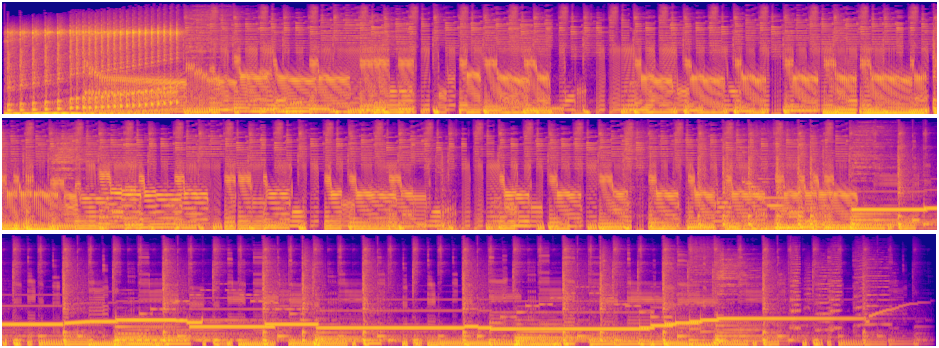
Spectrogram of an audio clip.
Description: Pop

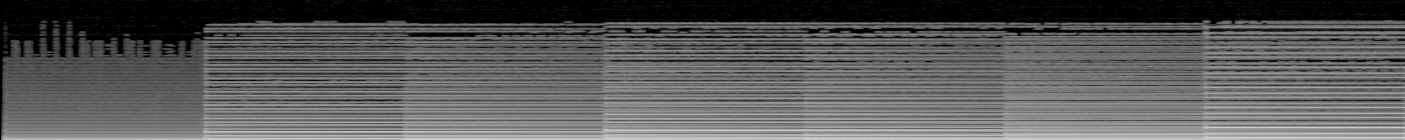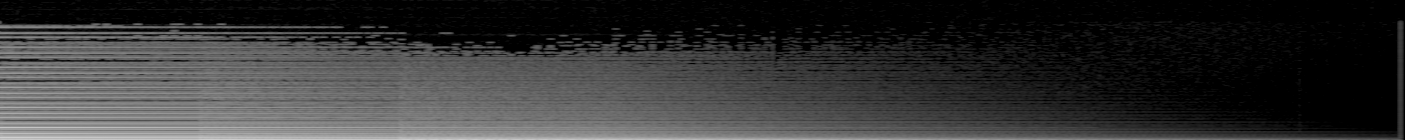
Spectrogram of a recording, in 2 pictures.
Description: logbells

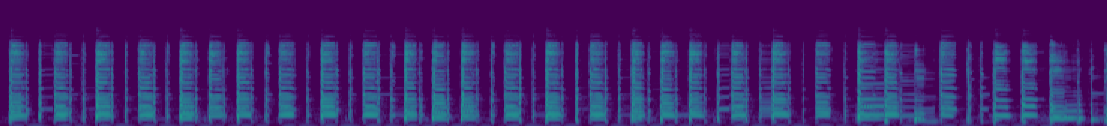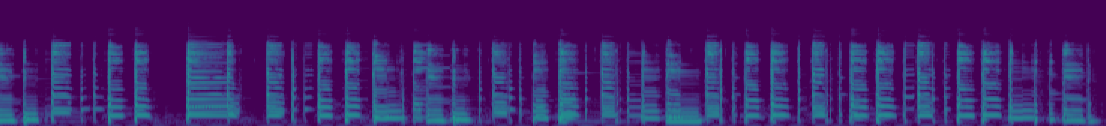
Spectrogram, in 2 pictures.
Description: Strat bright

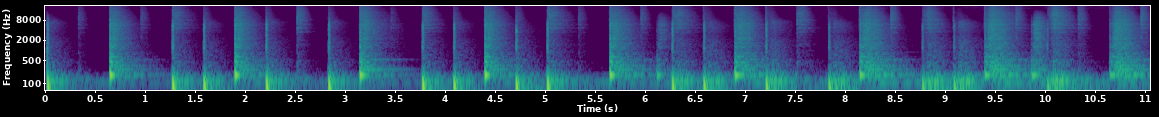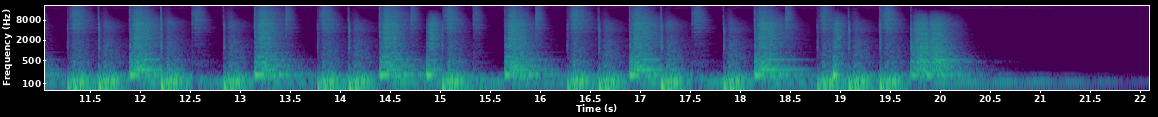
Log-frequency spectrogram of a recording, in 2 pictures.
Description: Oxford Envolution less Transients more Sustain

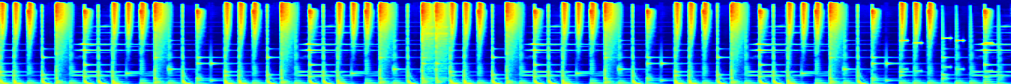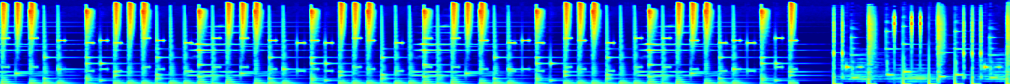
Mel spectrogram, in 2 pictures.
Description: Tenori

